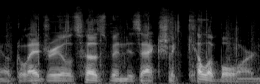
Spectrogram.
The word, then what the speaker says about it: Celeborn: stuff like that and I always called it celeborn and celebrant door and all those kind of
